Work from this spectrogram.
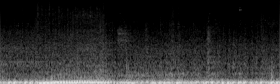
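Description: A turbocharged all-wheel-drive S10 Syclone pickup engine idles close by with a deep, steady, throbbing rumble and slight lope, loud and alone with no voices.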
